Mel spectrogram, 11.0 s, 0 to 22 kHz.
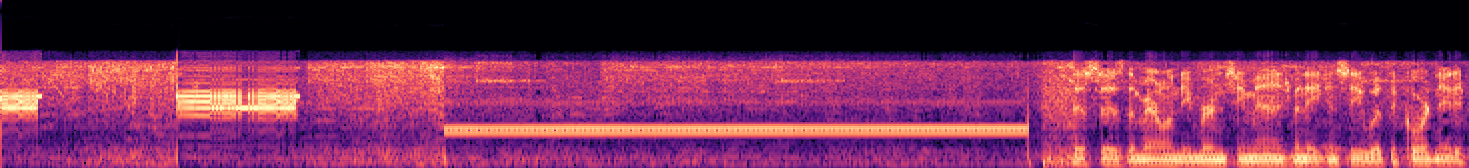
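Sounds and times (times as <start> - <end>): digital data tones burst: 0.0 - 0.3, 1.3 - 2.3
two-tone attention signal: 0.0 - 0.3, 1.3 - 2.3, 3.4 - 7.7.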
